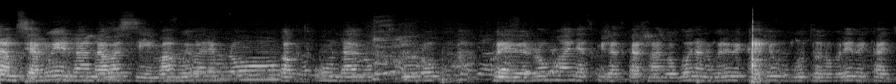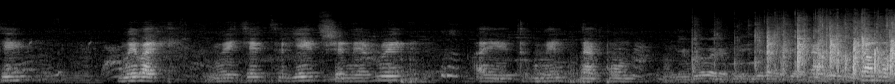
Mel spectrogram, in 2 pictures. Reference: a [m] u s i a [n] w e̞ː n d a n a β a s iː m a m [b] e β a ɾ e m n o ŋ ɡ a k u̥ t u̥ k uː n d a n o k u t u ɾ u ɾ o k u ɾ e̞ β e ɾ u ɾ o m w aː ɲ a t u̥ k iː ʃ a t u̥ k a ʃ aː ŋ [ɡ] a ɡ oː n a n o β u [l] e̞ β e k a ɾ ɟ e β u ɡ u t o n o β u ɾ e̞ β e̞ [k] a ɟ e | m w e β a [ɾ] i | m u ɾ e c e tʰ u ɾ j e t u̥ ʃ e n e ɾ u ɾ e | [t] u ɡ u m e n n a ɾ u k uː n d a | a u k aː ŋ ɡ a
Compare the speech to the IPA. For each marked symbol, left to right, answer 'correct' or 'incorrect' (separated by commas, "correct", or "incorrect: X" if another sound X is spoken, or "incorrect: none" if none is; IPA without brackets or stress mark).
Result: correct, incorrect: m, incorrect: w, correct, incorrect: ɾ, correct, correct, correct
